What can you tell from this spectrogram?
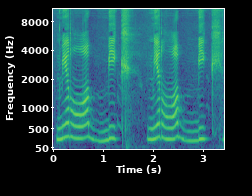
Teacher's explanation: Karena ada nun sukun ketemu huruf ro, maka dia dibacanya dileburkan saja, tidak dibaca ghunah. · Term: idgham billah ghunah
